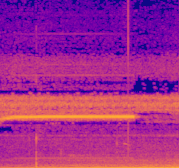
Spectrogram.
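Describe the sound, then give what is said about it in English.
Jungle insects in Borneo make a steady, shrill high-pitched drone over a low continuous hum, unbroken and even in level. “just a little bit of atmospheric insects from the jungle in Borneo.”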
